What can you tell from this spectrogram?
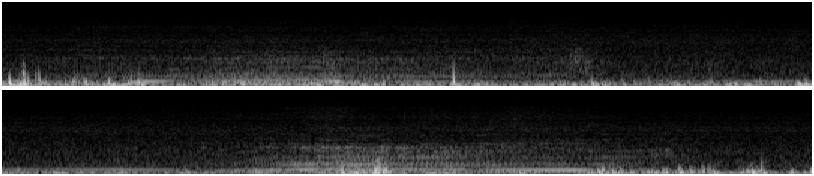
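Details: On a New Zealand dairy farm, fighting Hereford bulls let out long, level, droning bellows that overlap one another, one rising sharply near the middle, over heavy low thudding and rumbling noise.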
